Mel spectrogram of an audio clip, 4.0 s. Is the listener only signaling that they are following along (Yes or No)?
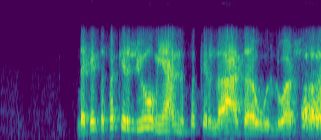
No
